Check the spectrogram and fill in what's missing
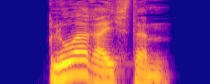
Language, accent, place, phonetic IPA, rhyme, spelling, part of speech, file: German, Germany, Berlin, [ˈɡloːɐ̯ˌʁaɪ̯çstəm], -oːɐ̯ʁaɪ̯çstəm, glorreichstem, adjective, De-glorreichstem.ogg
- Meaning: strong dative masculine/neuter singular superlative degree of glorreich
